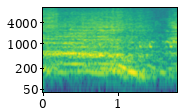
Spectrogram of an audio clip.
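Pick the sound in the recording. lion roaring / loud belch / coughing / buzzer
lion roaring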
